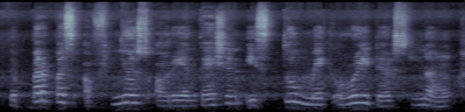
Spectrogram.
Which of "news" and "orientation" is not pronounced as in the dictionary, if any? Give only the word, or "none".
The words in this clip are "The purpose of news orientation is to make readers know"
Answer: news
